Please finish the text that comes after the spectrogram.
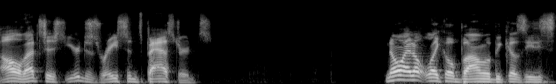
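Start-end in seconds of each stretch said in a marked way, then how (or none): none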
